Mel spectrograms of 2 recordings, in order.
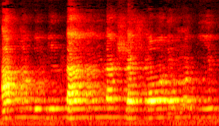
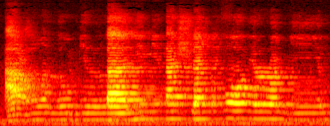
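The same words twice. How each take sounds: First: It is recited at a faster pace. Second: It is recited at a moderate, smooth pace.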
